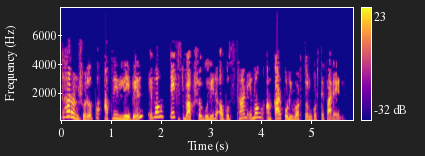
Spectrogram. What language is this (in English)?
Bangla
